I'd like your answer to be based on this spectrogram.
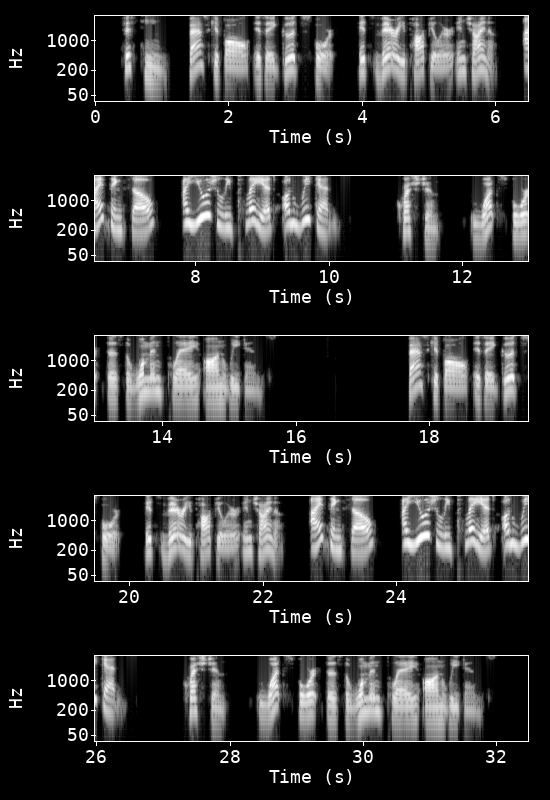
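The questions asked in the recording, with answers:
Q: What sport does the woman play on weekends?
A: Basketball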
